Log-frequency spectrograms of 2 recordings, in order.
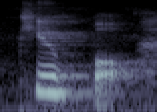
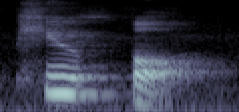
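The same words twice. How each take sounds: First: Said in the usual way. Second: "pupil" split slowly as PU, then pil; syllable break. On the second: Shown as a demonstration. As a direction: break "pupil" after the long open U. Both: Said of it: "you can hear that our syllable break".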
